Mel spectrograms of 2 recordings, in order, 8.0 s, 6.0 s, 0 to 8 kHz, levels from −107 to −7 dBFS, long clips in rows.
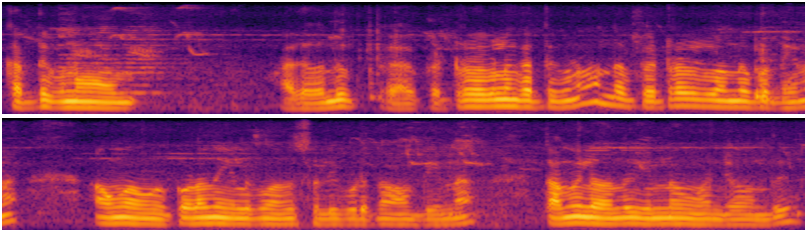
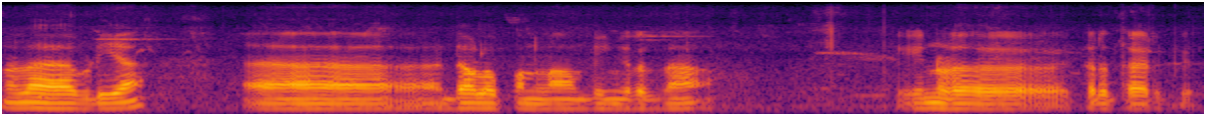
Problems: none marked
